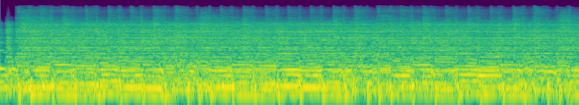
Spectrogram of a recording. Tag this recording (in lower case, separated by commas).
plucked string instrument, music, musical instrument, guitar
